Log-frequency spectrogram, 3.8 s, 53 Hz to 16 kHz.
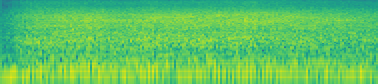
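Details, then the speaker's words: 1985 Chevrolet K5 Blazer Silverado V8 with 96K miles, running and revving: a deep, even rumble that holds steady with no misses, knocks or rattles. Runs really smooth, a healthy engine. "Go ahead and fire it up. Runs really, really smooth. Go ahead and rev it up."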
